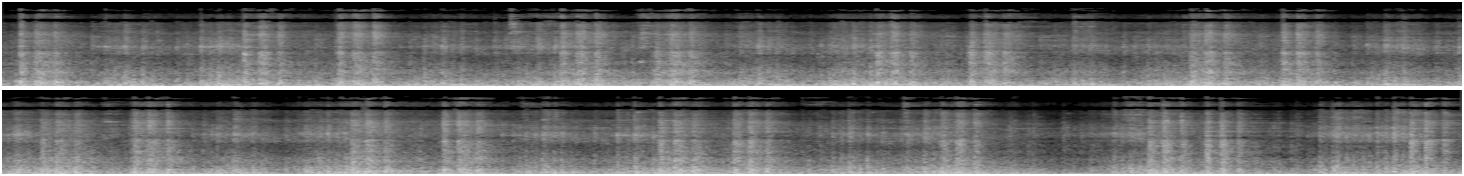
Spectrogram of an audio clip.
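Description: Freight train's autorack cars rolling past close by: a steady rumble of steel wheels on rail, with repeated clacks as the wheels pass over rail joints.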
